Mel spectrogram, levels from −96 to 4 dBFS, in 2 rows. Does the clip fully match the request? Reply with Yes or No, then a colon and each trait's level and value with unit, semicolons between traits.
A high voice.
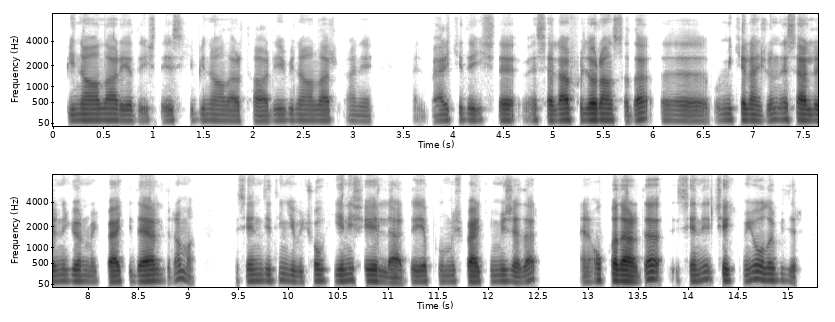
No: low, 110 Hz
